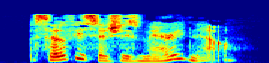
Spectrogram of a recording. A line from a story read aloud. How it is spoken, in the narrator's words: she said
